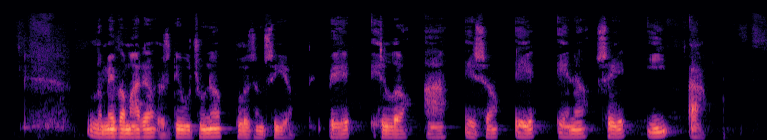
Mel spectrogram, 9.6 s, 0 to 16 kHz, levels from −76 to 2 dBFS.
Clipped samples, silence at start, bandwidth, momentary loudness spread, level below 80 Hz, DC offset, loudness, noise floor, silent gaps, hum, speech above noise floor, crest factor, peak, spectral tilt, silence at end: under 0.1%; 0.3 s; 11 kHz; 13 LU; -52 dBFS; under 0.1%; -25 LUFS; -61 dBFS; none; none; 37 dB; 24 dB; -2 dBFS; -5.5 dB/octave; 0.8 s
